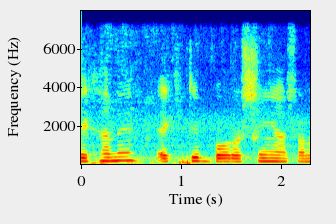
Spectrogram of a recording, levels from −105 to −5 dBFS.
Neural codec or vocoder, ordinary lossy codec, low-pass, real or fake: none; none; 7.2 kHz; real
